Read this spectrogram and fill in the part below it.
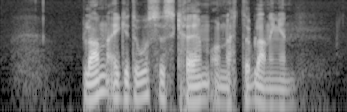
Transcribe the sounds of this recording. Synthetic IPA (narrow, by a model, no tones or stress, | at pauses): b̥lɑnɛ̰ɡəd̪uːsɪskʰʁeːmo̰ːnœt̪ʰəblɑnɪŋən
